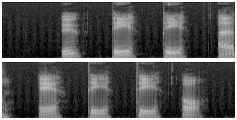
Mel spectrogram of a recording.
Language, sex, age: Swedish, male, 51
